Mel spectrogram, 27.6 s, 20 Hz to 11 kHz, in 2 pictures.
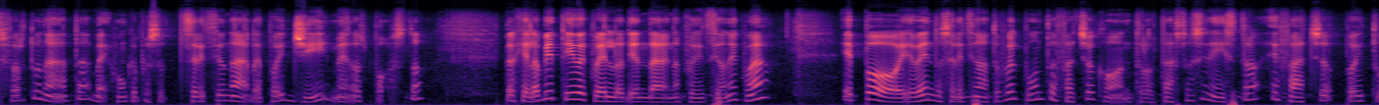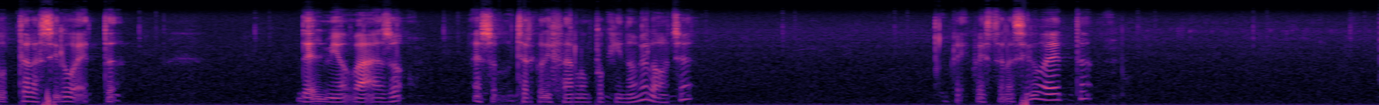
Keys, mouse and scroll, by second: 1.1-2.3 right drag, 2.3 g, 8.9-10.8 drag, 12.1-27.5 drag.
